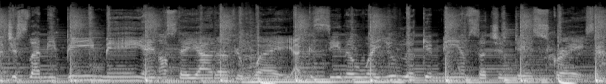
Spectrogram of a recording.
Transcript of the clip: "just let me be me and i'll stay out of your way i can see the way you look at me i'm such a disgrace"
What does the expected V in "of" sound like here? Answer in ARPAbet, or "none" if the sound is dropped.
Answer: V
